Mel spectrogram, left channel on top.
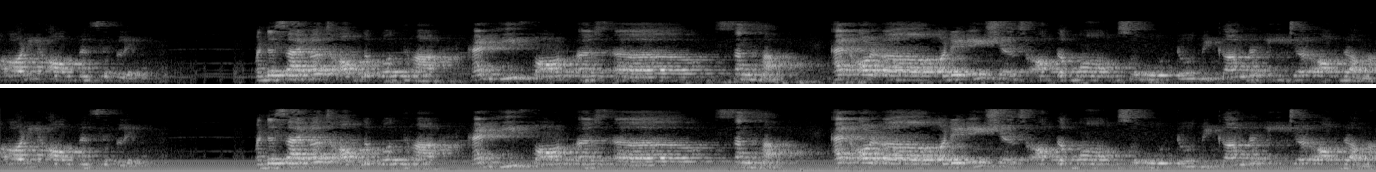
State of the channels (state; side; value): noise; right; hum, 9 dB below the sound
